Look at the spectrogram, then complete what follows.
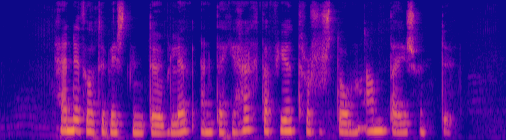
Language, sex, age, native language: Icelandic, female, 30-39, Icelandic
